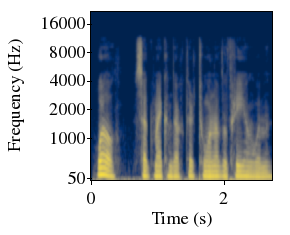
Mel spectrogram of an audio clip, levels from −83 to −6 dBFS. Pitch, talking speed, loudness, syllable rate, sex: 115 Hz, 245 wpm, -18 LUFS, 6.3 syllables/s, male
